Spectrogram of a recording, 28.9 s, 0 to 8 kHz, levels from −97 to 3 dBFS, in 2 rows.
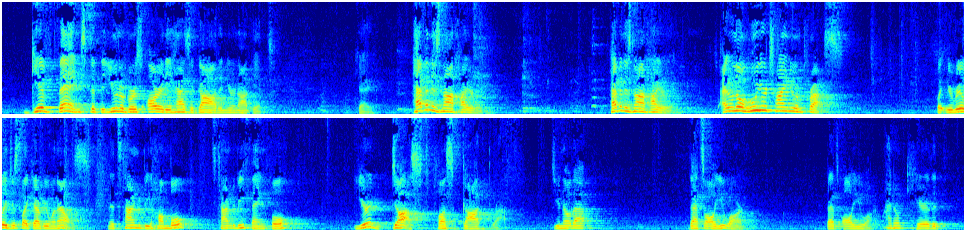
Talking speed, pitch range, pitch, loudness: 140 wpm, 150-195 Hz, 170 Hz, -28 LUFS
